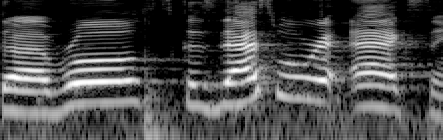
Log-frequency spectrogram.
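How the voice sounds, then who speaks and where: A woman speaks in a high pitch. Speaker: union event organizer. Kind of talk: instructions to volunteers at an event. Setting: union hall with audience. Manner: loud.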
